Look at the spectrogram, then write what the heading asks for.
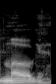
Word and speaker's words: Moog: __ ] noob yeah it's pronounced Bob Moog it's it's the same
